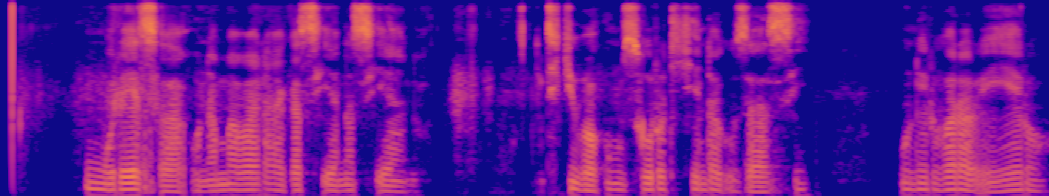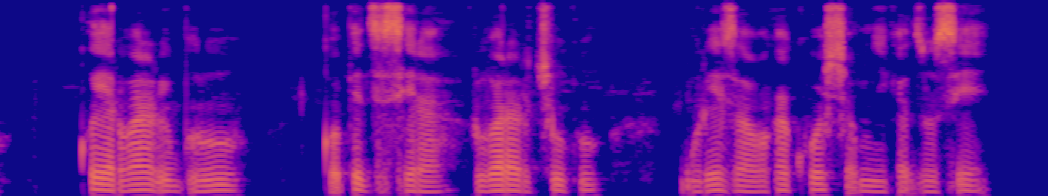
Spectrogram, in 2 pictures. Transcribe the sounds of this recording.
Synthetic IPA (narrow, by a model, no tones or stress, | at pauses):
muɾe̞zaunamaʋaɾaːkasijanasijaːna | tʰi̥t͡ʃivakumuso̞ɾo̞ti̥t͡ʃie̞ndakuzaːsi | une̞ruʋaɾarwe̞̰ɦeɾo̞ | kʰojaruʋaɾarwe̞bʱuru | ko̰pe̞d͡zeseɾaruʋaɾarut͡ʂuku | muɾe̞zawakakʰo̞ʃa̰muɲika̰d͡zo̞ːse̞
